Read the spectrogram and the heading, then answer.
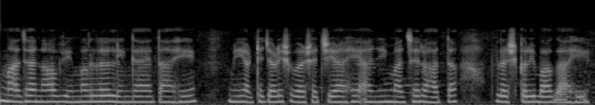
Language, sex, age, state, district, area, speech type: Marathi, female, 45-60, Maharashtra, Nagpur, urban, spontaneous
